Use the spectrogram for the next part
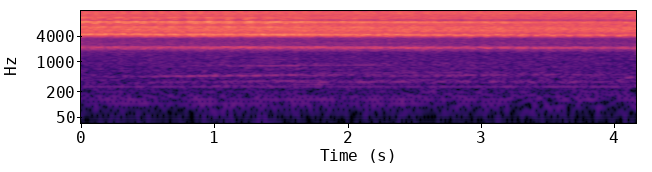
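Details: Brief stretch of evening cicada calling at dusk by a home balcony: steady, piercing high-pitched drone, with a motorbike engine's humming, shifting tones clearly audible underneath.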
